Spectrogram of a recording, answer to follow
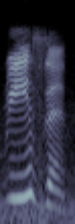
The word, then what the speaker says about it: reason: you read it One as syllable. reason.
